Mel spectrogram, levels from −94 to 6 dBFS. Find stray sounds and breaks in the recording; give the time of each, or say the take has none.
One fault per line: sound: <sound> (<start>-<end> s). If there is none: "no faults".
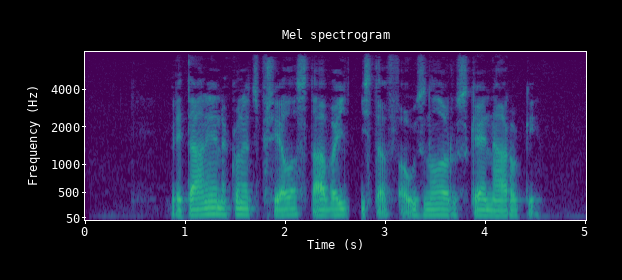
sound: dropout (2.6-2.8 s)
